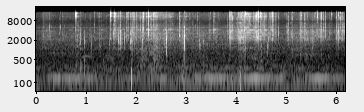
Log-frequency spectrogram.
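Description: Metal climbing hardware on a harness, carabiners and quickdraws, clinking and jangling in scattered light clicks as the climber moves on rock. A low hum comes and goes underneath.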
